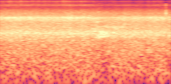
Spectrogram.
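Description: A spring-fed stream runs in a steady, loud, dense rush of flowing water with no break or voices.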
